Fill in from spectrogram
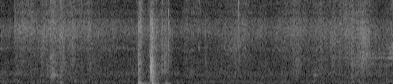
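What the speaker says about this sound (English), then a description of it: "I hear bees, but I don't see them." Honey bees hum in an opened beehive with a plastic cover, a faint, continuous buzz interrupted midway by a brief thud and clatter as the hive parts are handled.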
